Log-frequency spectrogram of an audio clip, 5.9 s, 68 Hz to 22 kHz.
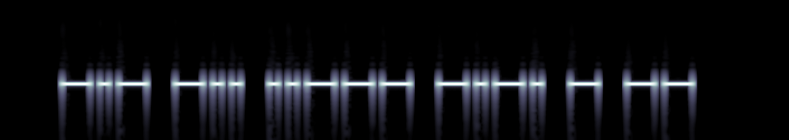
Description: Morse code, heard as a keyed tone, about 20 wpm, 700 Hz. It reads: KD2CTM
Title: Speed Racing - USA 2x3 Call Signs 17wpm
